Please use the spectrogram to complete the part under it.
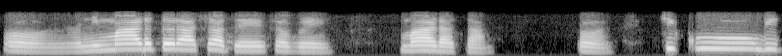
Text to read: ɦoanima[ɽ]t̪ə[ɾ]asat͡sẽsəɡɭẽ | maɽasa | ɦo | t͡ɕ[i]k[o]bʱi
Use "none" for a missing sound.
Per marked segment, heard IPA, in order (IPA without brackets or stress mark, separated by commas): ɽ, ɾ, i, u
